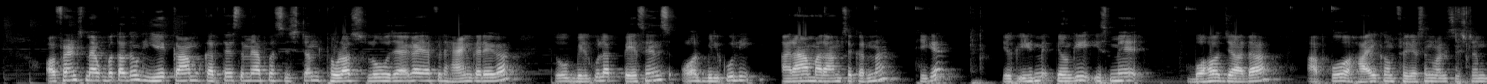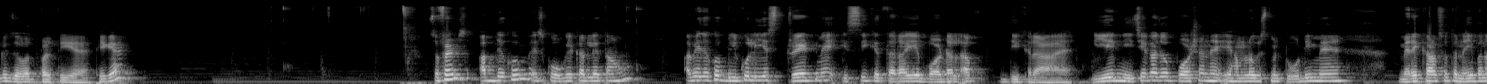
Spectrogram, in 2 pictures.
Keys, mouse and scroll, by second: 9.5-16.7 drag, 18.3 click, 21.8 click, 22.5-23.2 alt+scroll up 1, 23.9-24.8 scroll down 1, 25.8-26.1 scroll up 1, 26.5 scroll down 1.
